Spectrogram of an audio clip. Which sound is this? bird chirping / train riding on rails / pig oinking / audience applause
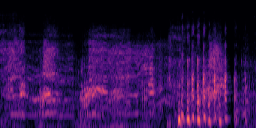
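pig oinking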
